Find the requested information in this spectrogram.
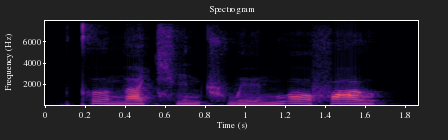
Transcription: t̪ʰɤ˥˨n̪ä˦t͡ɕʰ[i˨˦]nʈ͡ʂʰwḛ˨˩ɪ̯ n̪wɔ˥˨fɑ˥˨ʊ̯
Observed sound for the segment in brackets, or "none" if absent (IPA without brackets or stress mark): i˨˦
